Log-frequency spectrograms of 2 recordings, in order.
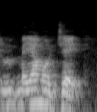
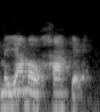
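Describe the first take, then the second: First: The name keeps its English pronunciation. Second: The name is pronounced with Spanish sounds. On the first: "you'd say like" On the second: "You probably wouldn't be like"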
